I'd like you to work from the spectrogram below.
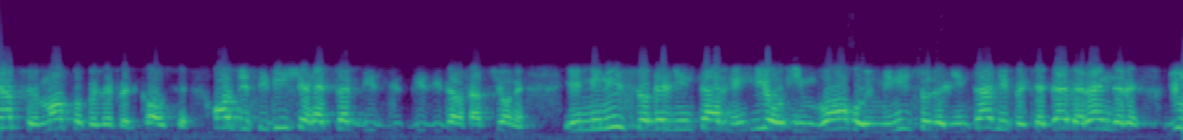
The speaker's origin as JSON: {"language": "Italian", "town": "Florence", "region": "Tuscany", "country": "Italy", "said": "io sono disperato e sono un fiorentino"}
